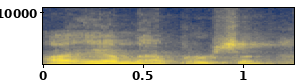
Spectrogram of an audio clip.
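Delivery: half-whispered, breathy, soft and hushed. Leading the room in a spoken affirmation, half-whispered. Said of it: "I want you to whisper".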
